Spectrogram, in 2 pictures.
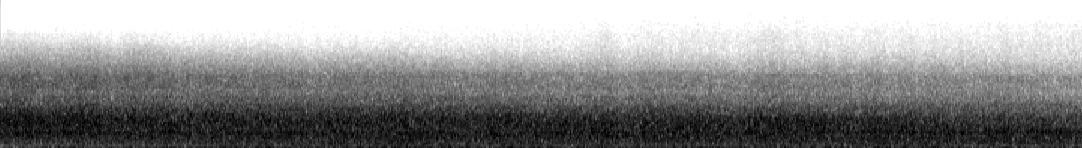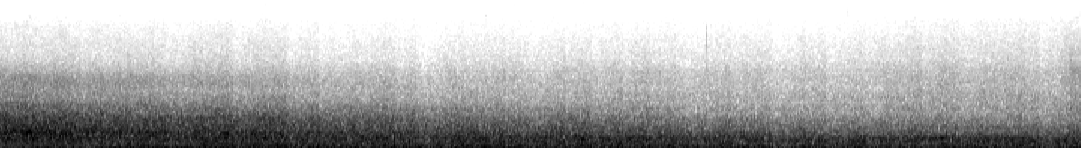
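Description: Steady rumble of an electric train in the tunnel of an underground station. The sharper part of the sound slowly fades away, while the deep rumble holds on and grows a little stronger in the second half.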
